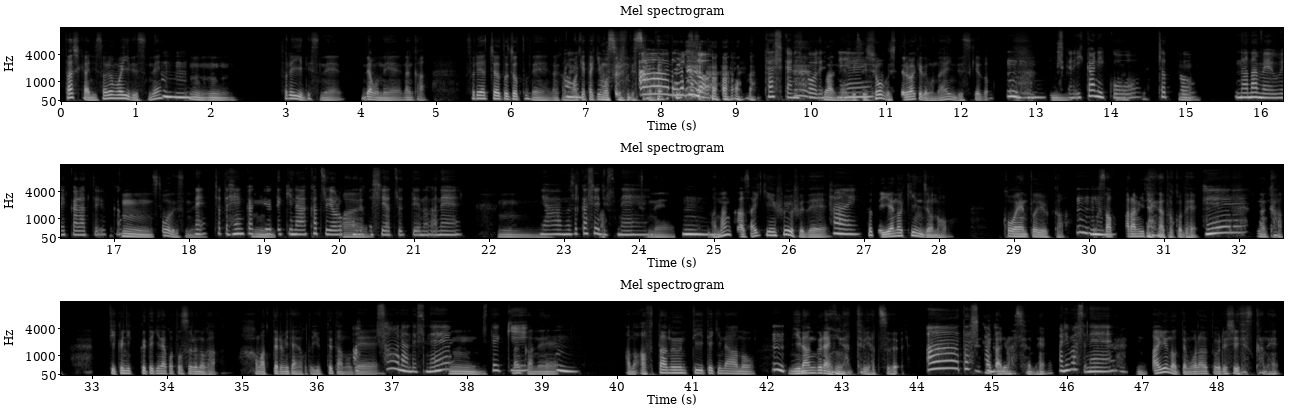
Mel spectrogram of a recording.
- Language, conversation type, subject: Japanese, advice, 相手に本当に喜ばれるプレゼントはどのように選べばいいですか？
- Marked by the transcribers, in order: laughing while speaking: "するんですよね"; laugh; tapping; laughing while speaking: "みたいなとこで、なんか"; laughing while speaking: "ぐらいになってるやつ。 なんかありますよね"; laughing while speaking: "ですかね"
